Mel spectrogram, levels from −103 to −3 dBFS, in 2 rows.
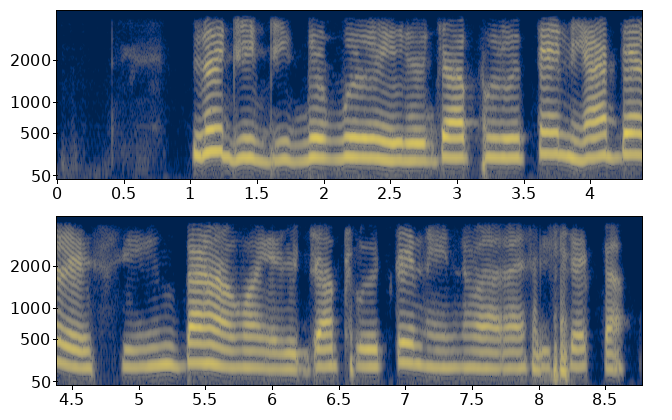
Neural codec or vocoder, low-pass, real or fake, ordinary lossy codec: codec, 16 kHz, 1 kbps, FreqCodec, larger model; 3.6 kHz; fake; none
